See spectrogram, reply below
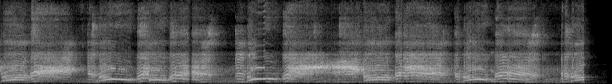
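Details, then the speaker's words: A newborn makes repeated high-pitched, squeaky tonal breath sounds blending with cry-like bursts; stridor from bilateral vocal cord paralysis. "Vieron que tiene, ese video no funciona, pero el paciente está comiendo cuando escucha el ruido. Es un ruido entrecortado, es un estridor de tipo inspiratorio."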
